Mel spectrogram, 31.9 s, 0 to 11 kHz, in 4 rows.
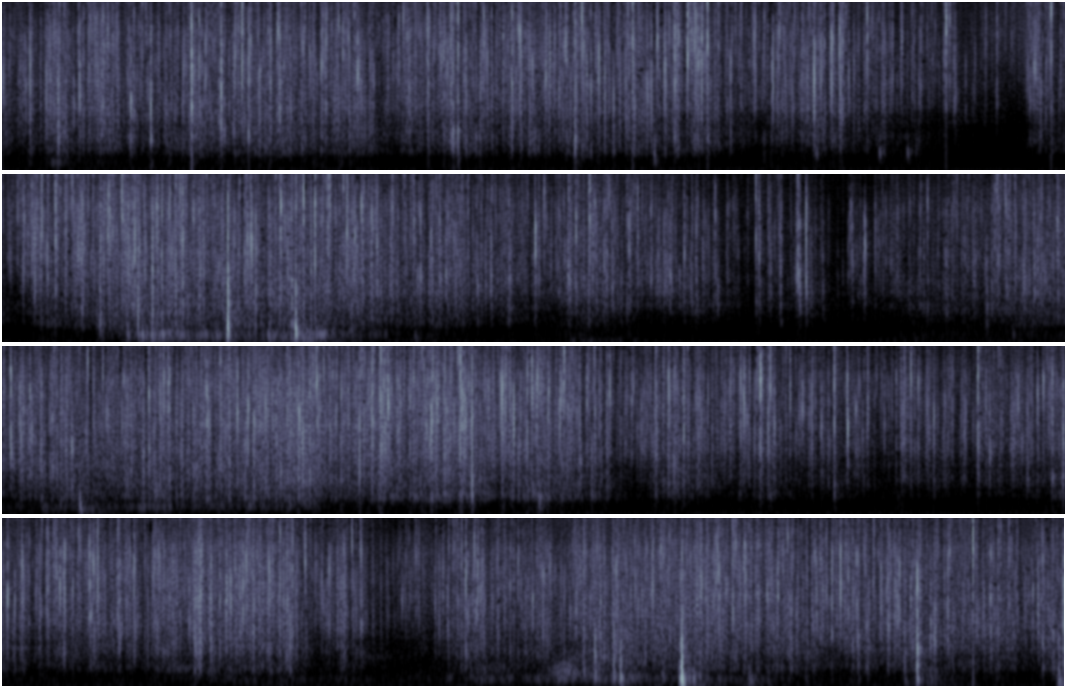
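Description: Hard plastic bubble wrap, folded in layers, being squeezed and rubbed by hand: a dense crackle of many small clicks that comes in waves, with brief lulls about 7 seconds in, at about 14 seconds and near 27 seconds.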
